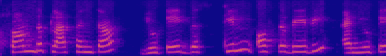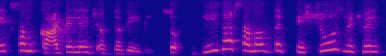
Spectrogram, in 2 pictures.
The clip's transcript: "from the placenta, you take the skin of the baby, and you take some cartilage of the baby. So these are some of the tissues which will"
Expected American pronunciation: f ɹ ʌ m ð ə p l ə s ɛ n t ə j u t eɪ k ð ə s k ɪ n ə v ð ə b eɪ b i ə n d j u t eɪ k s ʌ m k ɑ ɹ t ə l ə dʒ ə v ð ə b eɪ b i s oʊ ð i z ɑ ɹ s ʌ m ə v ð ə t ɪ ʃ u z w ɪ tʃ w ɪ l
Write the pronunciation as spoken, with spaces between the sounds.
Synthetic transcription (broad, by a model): f ɹ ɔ m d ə p l ə s ɛ n t ə j u t eɪ k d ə s k ɪ n ə v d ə b eɪ b i ə n d j u t eɪ k s ʌ m k ɑ ɹ t ə l ə dʒ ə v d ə b eɪ b i s oʊ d i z ɑ ɹ s ʌ m ə v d ə t ɪ ʃ u z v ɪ tʃ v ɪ l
